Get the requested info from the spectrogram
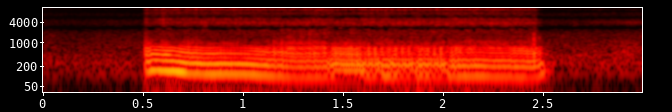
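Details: English Bulldog Levi asleep during a nap: one drawn-out snore lasting about two seconds, a low, droning, buzzy tone that wavers slightly halfway through, then quiet room hiss.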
